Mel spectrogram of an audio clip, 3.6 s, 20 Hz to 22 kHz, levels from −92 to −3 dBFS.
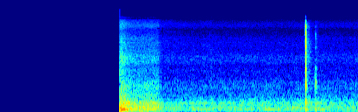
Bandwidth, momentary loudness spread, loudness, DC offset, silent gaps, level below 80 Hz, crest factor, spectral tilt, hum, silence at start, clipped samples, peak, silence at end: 12 kHz; 16 LU; -35 LUFS; under 0.1%; none; -54 dBFS; 34 dB; -4 dB/octave; none; 1.2 s; under 0.1%; -4 dBFS; 0 s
